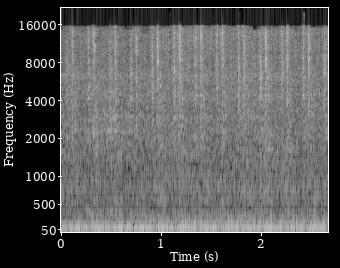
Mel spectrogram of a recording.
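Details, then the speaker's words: 1970 Corvette barn find V8 run off a gas can after sitting 10 years, idling: deep uneven stumbling beat, missing on a cylinder, with an exhaust leak heard, no smoke, oil pressure near 70 psi; plugs or wires suspected. "I can't believe it idles that's sitting for 10 years in it idles definitely missin though sounds good it isn't smoking"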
